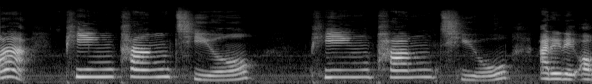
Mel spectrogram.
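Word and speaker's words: 乒乓球: ปิงปอง ปิงปอง นะ คะ ภาษา จีน ออก เสียง ว่า พิงค์ พัง ฉิว พิงค์ พัง ฉิว อดิเรก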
